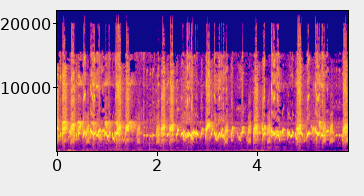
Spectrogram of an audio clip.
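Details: Lure call of the sooty-headed bulbul, used for trapping: continuous busy chorus of short twittering and bubbly notes that rise and fall, packed tightly together throughout.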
